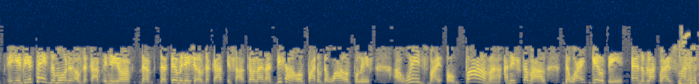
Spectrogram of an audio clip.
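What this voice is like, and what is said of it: Caller's noticeable accent. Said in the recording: “you add the accent in, and it makes it different”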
